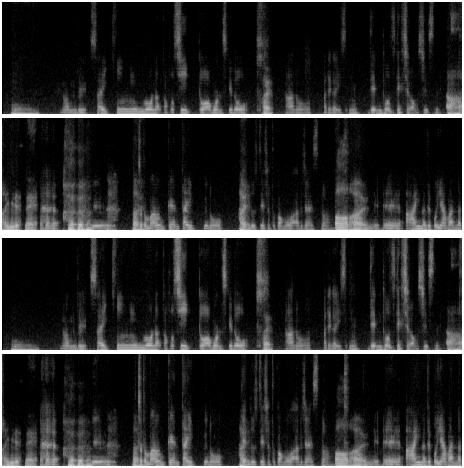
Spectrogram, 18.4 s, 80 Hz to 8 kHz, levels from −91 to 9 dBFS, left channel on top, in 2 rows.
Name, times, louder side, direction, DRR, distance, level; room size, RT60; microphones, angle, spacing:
voice 1, 0.2-0.7 5.2-5.4 8.9-9.9 10.5-11.0 11.8-12.0 13.9-14.2 15.8-16.5, left 2 dB, 35° left, 0.9 m, -18 dB
voice 2, 1.2-5.3 5.7-6.2 6.4-9.3 10.0-10.3 10.9-11.5 11.8-13.6 14.0-15.9 16.4-18.4, right 2 dB, 60° right, 1.8 m, -27 dB
head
